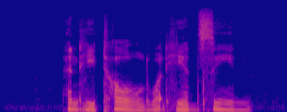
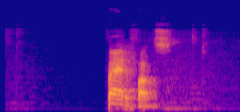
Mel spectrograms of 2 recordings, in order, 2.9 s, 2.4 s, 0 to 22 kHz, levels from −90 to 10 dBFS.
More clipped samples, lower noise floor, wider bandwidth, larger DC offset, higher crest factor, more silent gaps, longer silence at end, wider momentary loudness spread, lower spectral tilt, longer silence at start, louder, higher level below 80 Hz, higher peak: neither; about the same, -79 dBFS vs -79 dBFS; first, 14.5 kHz vs 9.2 kHz; neither; about the same, 20 dB vs 20 dB; neither; second, 0.35 s vs 0.7 s; second, 10 LU vs 14 LU; first, -5.5 dB/octave vs -3 dB/octave; second, 0.65 s vs 1.1 s; second, -39 LUFS vs -17 LUFS; about the same, -66 dBFS vs -64 dBFS; second, -20 dBFS vs -2 dBFS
